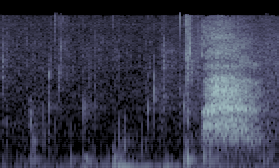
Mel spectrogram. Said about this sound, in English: Let me grab a sip of my beverage, folks. Bear with me.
